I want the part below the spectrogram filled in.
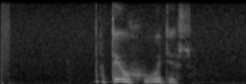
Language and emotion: Russian, sad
